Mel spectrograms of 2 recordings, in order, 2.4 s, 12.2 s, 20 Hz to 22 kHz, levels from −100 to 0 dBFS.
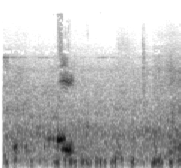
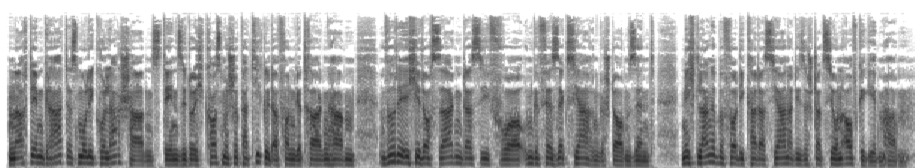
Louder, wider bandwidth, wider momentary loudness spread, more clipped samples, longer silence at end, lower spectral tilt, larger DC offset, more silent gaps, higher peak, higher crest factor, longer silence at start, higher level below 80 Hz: first, -15 LUFS vs -20 LUFS; second, 7.2 kHz vs 15.5 kHz; first, 22 LU vs 5 LU; neither; about the same, 0 s vs 0.05 s; first, -7.5 dB/octave vs -4 dB/octave; neither; neither; first, -2 dBFS vs -6 dBFS; about the same, 16 dB vs 16 dB; about the same, 0.05 s vs 0.1 s; first, -54 dBFS vs -62 dBFS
